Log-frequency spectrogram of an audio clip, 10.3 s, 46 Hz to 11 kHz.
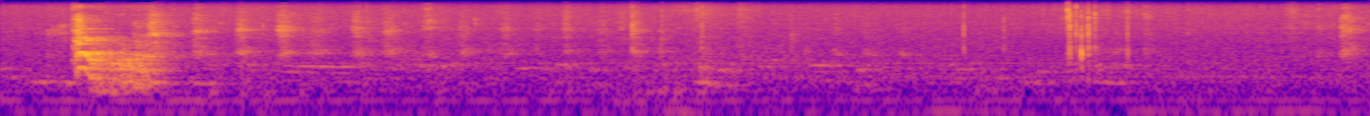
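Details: A 12-week-old Lhasa Apso puppy playing with its reflection in a mirror gives a sharp, high yip, then a second short bark amid soft scrabbling.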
